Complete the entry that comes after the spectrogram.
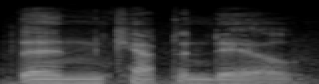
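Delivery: plain reading voice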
